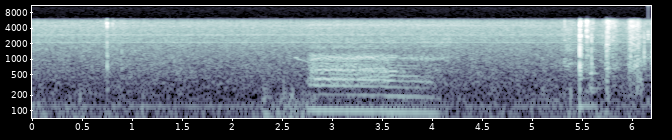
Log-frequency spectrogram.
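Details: Horse lying down asleep, snoring: one low, droning, buzzy breath of about a second, harmonically rich, amid quiet room noise and a few faint clicks.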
